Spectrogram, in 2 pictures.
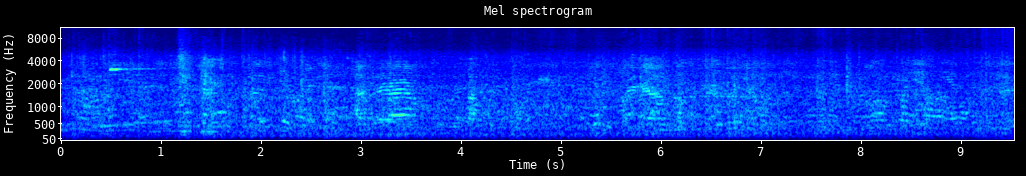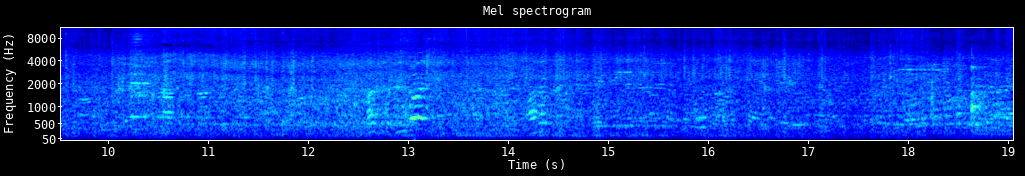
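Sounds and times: background chatter: 0.0 - 19.0
food sizzling on a griddle: 0.0 - 19.0.

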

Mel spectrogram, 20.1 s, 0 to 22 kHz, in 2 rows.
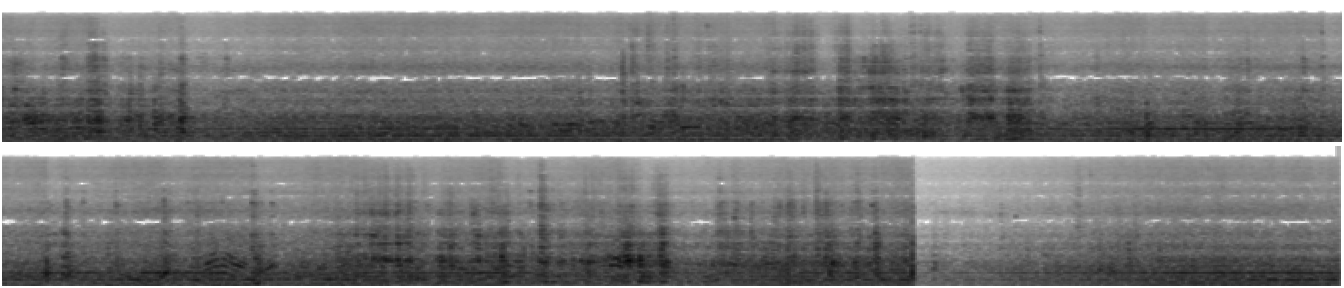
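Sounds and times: diesel engine running: 0.0 - 20.0.

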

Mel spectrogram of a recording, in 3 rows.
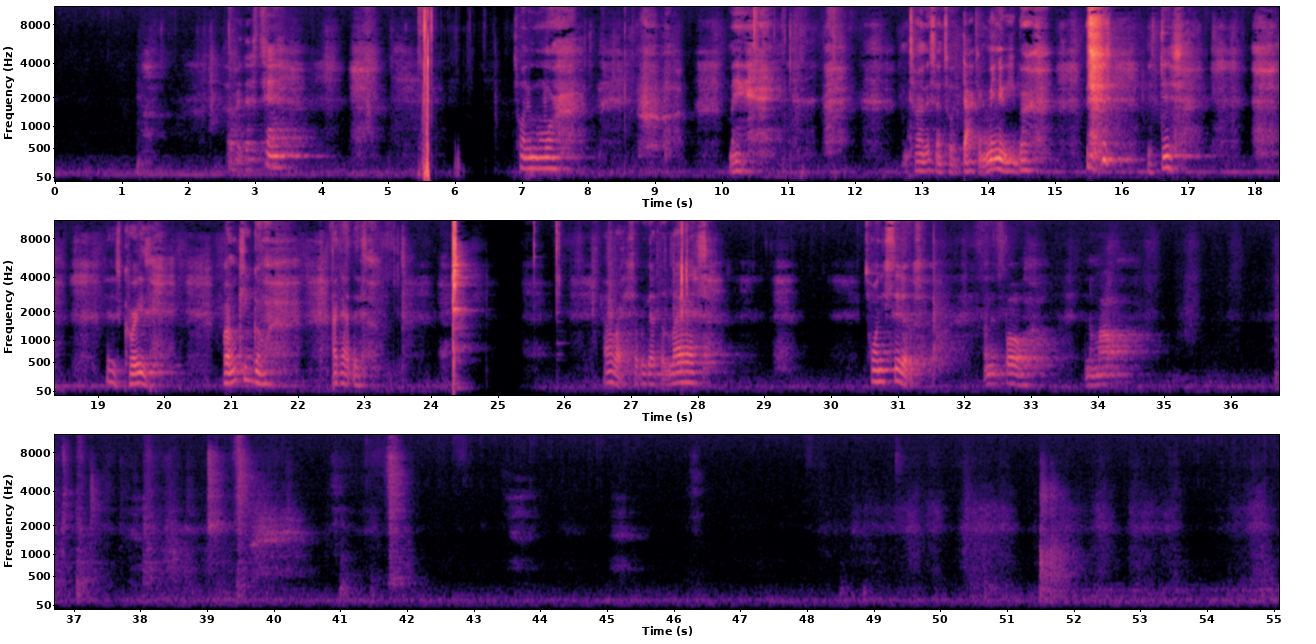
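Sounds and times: person breathing hard: 7.6 - 12.7, 14.6 - 19.1, 19.8 - 24.3.

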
